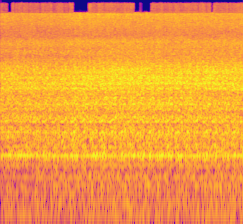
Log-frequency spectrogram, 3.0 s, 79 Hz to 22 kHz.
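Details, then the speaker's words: 2009-2015 Nissan Maxima with code P0171: fast, even high idle with a steady airy hiss; engine idles down when the leak is covered by hand, back up when released. Vacuum leak from a small nick in the second hose into the intake manifold. "Hear the engine idle down? Let off of it, idles back up. So anyway, there's a small little nick in that hose."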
